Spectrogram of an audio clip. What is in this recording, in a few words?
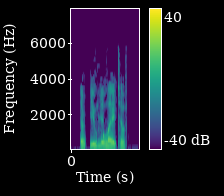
"accumulative", English; adjectives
